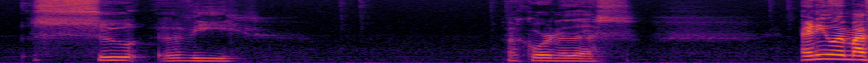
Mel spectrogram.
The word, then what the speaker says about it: sous vide: I like it's pronounced sour Z vide. No, it's not. It's sous vide.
